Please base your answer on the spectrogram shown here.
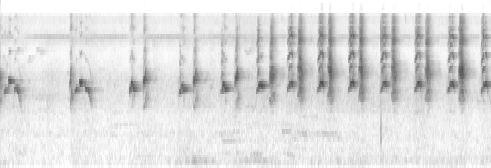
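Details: A sunning long-tailed shrike (cendet) gives spaced high chip notes that speed up into a rapid, regular series of sharp, ringing chirps.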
